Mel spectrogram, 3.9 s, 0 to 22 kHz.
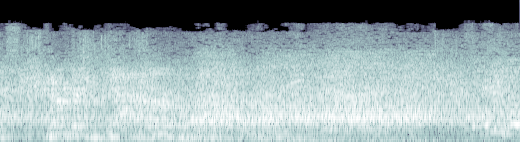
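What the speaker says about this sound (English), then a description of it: "the crowd getting into it as we come up on a big 3rd down" A stadium crowd roars steadily in the Madden 23 football video game during a third down, a dense sustained cheer that holds at full volume throughout.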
